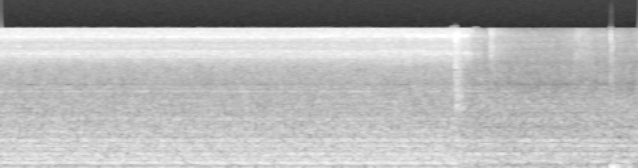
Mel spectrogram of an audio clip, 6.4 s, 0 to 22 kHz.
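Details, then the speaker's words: Loud steady rushing, humming noise of an older NCA 200 air caloric irrigator with airflow on, recorded for comparison with the quieter ICS AirCal, about 13 dB quieter overall. "So first let's do the NCA 2000. This is the sound of the NCA 2000 with airflow on."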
